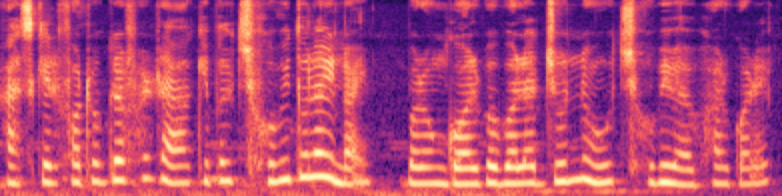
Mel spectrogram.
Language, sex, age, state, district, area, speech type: Bengali, female, 18-30, West Bengal, Cooch Behar, urban, spontaneous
